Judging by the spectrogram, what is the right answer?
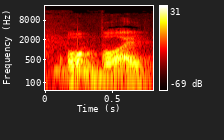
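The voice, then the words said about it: Put-on Québécois accent. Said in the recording (French): “Avec son accent québécois.”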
